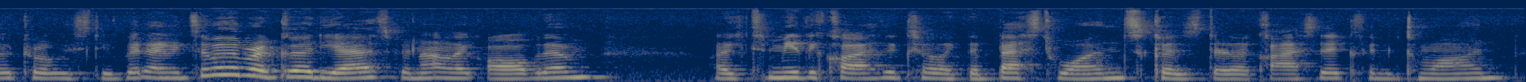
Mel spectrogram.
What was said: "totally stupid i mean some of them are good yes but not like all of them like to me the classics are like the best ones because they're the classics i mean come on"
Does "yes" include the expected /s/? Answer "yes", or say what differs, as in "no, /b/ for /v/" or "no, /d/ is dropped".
yes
